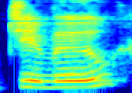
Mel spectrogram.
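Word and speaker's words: joumou: do you have a good recipe for soup jummu is that how you say it yeah is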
